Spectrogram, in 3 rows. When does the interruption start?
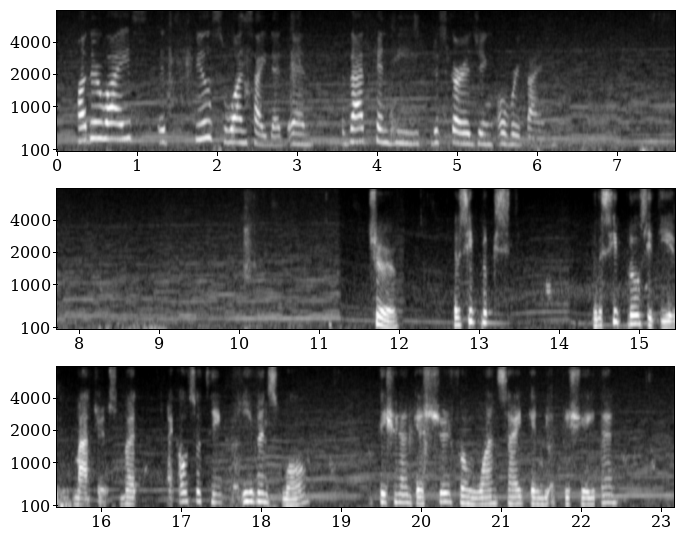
none

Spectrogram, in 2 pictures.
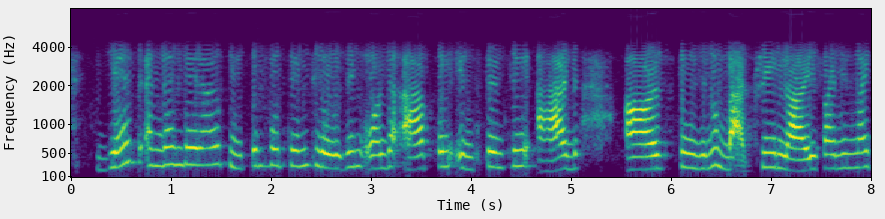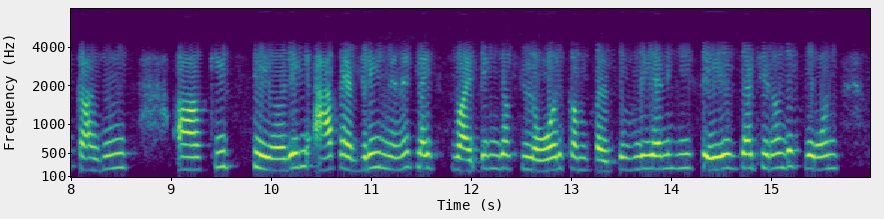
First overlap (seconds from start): none

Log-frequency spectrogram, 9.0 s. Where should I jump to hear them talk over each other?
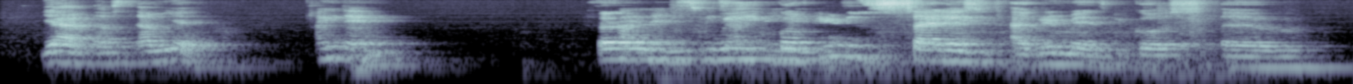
4.1 s

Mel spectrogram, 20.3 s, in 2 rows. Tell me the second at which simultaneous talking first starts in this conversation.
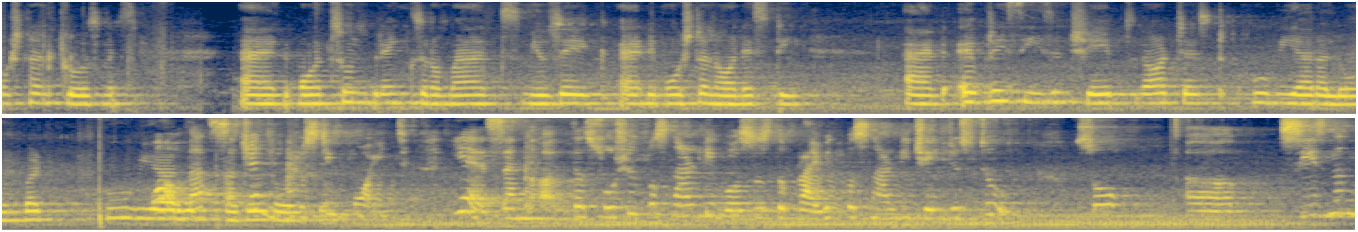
11.3 s

